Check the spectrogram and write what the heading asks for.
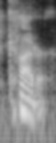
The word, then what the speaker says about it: Qatar: Evidently, the correct and proper pronunciation forQatar isQatar. Q U A whatever it is, T E R. It's cutter.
